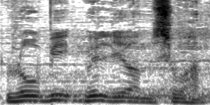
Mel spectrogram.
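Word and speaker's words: Robbie Williams: 로비 윌리엄성 이 발음이 왜 또 안 되냐? 로비 윌리엄스와 함께 이 노래를 부른 배우가 있죠.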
